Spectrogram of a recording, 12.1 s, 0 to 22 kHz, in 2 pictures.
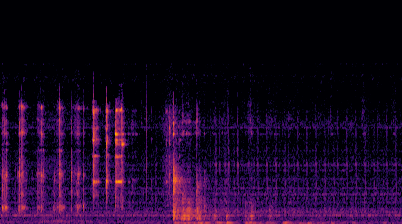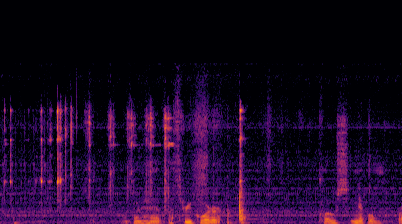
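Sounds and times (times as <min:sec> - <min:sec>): brass fittings clinking: 0:00.0 - 0:03.2, 0:06.1 - 0:08.8.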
